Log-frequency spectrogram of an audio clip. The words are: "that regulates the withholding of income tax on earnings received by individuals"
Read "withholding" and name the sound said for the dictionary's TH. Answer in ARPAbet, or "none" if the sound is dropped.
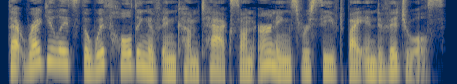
TH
